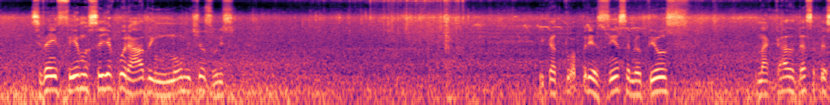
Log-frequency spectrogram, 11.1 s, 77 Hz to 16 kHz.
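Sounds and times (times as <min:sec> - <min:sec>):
outdoor rushing hiss: 0:00.0 - 0:11.0.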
